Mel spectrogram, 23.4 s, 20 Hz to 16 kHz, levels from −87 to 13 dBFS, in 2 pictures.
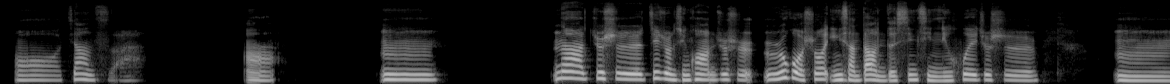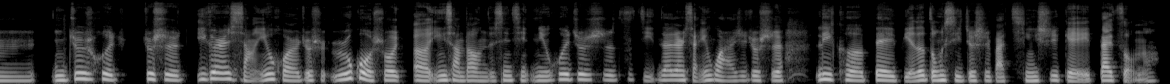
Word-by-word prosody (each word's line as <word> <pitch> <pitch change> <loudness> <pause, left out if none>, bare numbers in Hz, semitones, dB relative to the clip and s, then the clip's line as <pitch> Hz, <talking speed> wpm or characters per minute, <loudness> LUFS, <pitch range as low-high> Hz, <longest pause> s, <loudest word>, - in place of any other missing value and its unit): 哦， 205 -1 -6
这 240 - -5
样 230 -3 -1
子 215 - -27
啊。 185 0 -22 1.0
啊。 190 - -3 1.0
嗯。 225 -1 +3 1.1
那 285 0 +5
就 275 +2 +2
是 245 -3 +4
这 280 +5 -1
种 245 -3 +5
情 215 0 +1
况 225 -1 +3
就 230 +1 0
是 225 -2 -4
如 245 +7 +4
果 280 -6 +6
说 245 +3 +2
影 215 -1 +3
响 210 -3 +2
到 220 +1 +6
你 190 - 0
的 190 - 0
心 220 +3 0
情， 195 -4 -1
你 185 - 0
会 220 +4 +2
就 220 0 -1
是， 200 -2 -5 0.7
嗯 185 -2 -2
你 200 +1 0
就 260 +6 +3
是 250 - +1
会 240 -3 +1 0.2
就 250 - +3
是 225 -3 -1
一 240 +2 -4
个 275 +1 +5
人 260 0 +3
想 220 -3 -8
一 225 - +1
会 240 -5 +1
儿 180 -1 -3
就 - - -3
是 200 - -10
如 230 +7 +3
果 265 -6 +5
说， 200 +1 0
呃， 190 -2 0
影 205 +2 0
响 200 -2 -2
到 185 0 -2
你 175 - -7
的 175 - -10
心 200 +2 -3
情， 195 -1 -8
你 190 0 -4
会 230 +4 +1
就 230 -1 0
是 220 -2 -8
自 220 +2 -20
己 180 -5 -15
在 210 0 -4
那 210 - +1
儿 210 - +1
想 180 -3 -8
一 200 - -4
会 210 -1 0
儿， - - -3
还 175 0 -10
是 190 - -11
就 195 0 -3
是 190 0 -3 0.3
立 235 +2 +3
刻 205 -4 -1
被 195 0 +2
别 170 -2 -6
的 200 +3 +3
东 200 0 +2
西 200 -2 -4
就 185 +1 -3
是 185 0 -7
把 - - -3
情 180 +1 -4
绪 185 +2 -5
给 180 -4 -2
带 195 -1 +1
走 195 - -8
呢？ 175 - -13
210 Hz, 230 characters per minute, -23 LUFS, 190-230 Hz, 1.1 s, 果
